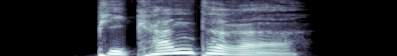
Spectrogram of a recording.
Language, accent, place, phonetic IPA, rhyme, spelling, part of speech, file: German, Germany, Berlin, [piˈkantəʁɐ], -antəʁɐ, pikanterer, adjective, De-pikanterer.ogg
- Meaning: inflection of pikant: 1. strong/mixed nominative masculine singular comparative degree 2. strong genitive/dative feminine singular comparative degree 3. strong genitive plural comparative degree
